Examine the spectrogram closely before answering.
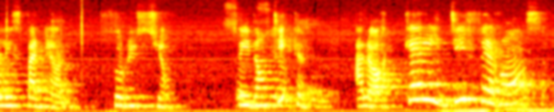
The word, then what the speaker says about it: solution: par le mot solution est ce que la prononciation est identique à l'espagnol solution c'est identique alors quelle différence avec l'espagnol quelle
